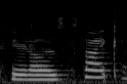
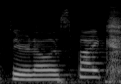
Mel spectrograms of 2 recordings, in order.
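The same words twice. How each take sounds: The two takes are said the same way.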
